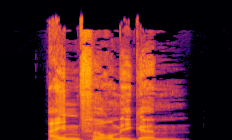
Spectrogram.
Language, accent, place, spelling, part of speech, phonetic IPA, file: German, Germany, Berlin, einförmigem, adjective, [ˈaɪ̯nˌfœʁmɪɡəm], De-einförmigem.ogg
- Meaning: strong dative masculine/neuter singular of einförmig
